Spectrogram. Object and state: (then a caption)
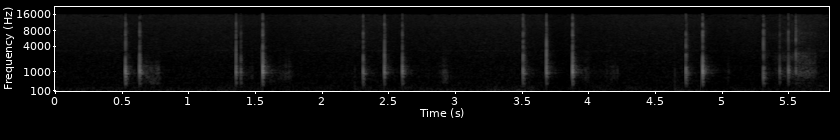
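Plastic phone case tapped with nails. Long foil-covered pointed nail tips tap and scratch a clear plastic cartoon-print case on a smartphone held near the face. Fourteen sharp, dry clicks land in quick pairs and triplets, each with a bright ~1 kHz tick that dies almost instantly. A soft scratching brush trails the final group over a quiet low background.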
